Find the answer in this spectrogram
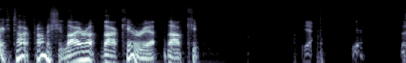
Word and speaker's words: Lyra Valkyria: Promise you, Lyra Valkyria.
